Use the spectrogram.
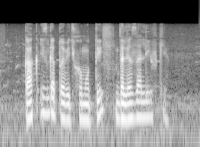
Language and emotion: Russian, neutral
